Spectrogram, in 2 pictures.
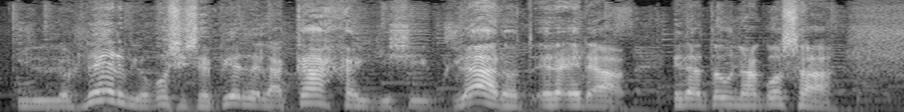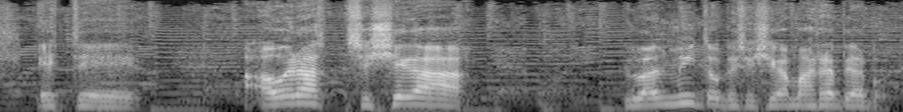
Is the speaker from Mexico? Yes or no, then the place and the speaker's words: no; Uruguay; soy uruguayo.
